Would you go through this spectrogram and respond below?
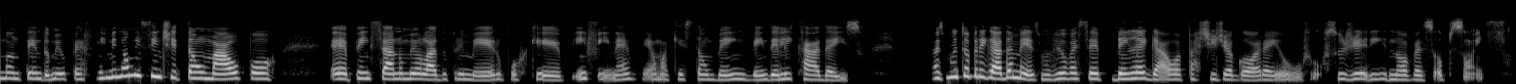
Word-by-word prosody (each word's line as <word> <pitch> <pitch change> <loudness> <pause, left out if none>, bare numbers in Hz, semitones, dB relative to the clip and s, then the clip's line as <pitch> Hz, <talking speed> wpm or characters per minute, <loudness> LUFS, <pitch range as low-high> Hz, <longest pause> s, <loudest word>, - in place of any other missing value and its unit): mantendo 265 -3 -1
o - - -7
meu 250 0 0
pé 245 -1 -5
firme 285 +6 0
e - - +4
não 390 +2 +4
me 425 -1 +6
sentir 355 -6 +3
tão 285 -2 +3
mal 250 +1 +6
por, 265 -2 0 0.5
eh, 250 0 +4
pensar 265 -2 +2
no 255 - 0
meu 255 0 +2
lado 230 0 +2
1º 225 -2 -3
porque, 205 -3 -4
enfim, 275 - -4
né, 235 +4 -4
é - - -7
uma 240 -1 -6
questão 230 +1 -6
bem 225 +3 -2
bem 215 +1 -3
delicada 225 -3 0
isso. 190 - -7 0.7
Mas 285 -1 +1
muito 345 +3 +4
obrigada 320 -5 +5
mesmo 225 -6 +1
viu, 260 +3 +1
vai 265 - 0
ser 260 -1 +1
bem 255 +3 +3
legal, 245 -4 +1
a 230 - -5
partir 240 +1 -8
de 230 - -3
agora 205 -1 -2
eu - - -5
vou 470 - -14
sugerir 250 0 -3
novas 215 -2 -3
opções. - - -8
245 Hz, 180 wpm, -23 LUFS, 225-270 Hz, 0.7 s, me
